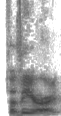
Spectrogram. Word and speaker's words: Favero: I'm not even going to be able to pronounce it. Starts with F. Um and uh Favero.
